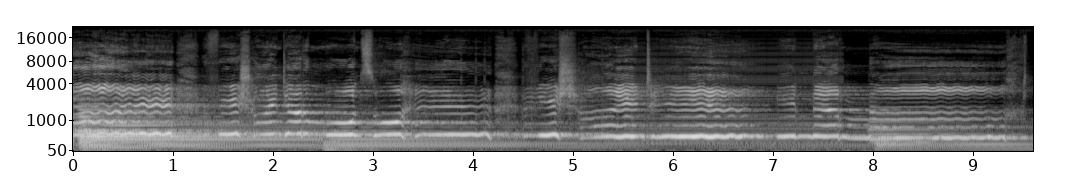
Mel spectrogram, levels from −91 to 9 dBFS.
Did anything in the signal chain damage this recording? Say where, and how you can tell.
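Yes. GSM signalling bursts enter the analogue wiring at 3.87 to 5.45 s. Galloping ticks and brief 217 Hz buzzes, roughly 30 dB down, reveal rectified radio pulses.

GSM phone buzz follows at 5.51 to 7.70 s. A steady, raspy 217 Hz buzz, about 29 dB below the sound, shows a nearby call's bursts being rectified.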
